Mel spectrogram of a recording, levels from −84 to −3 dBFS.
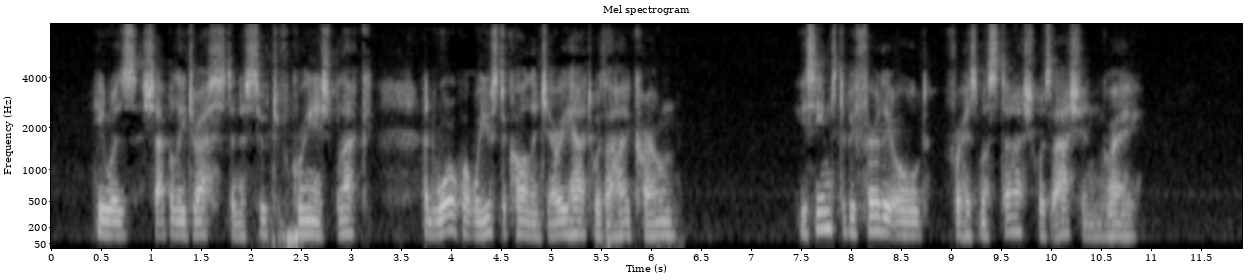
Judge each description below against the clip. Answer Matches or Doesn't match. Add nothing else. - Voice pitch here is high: Doesn't match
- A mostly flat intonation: Matches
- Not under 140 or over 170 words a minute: Doesn't match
